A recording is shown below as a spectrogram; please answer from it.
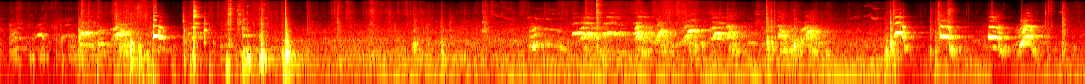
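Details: German Shorthaired Pointer (kurzhaar) at a fox-retrieving exercise over a hurdle: bursts of high, tonal whining and short yelps come in clusters, with quieter gaps between them.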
